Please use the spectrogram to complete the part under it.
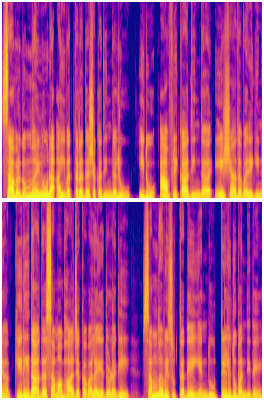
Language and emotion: Kannada, neutral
